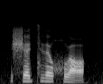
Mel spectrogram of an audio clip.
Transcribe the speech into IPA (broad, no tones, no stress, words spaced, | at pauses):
ʃɛtʲðɛ χʷɑ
